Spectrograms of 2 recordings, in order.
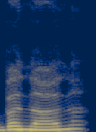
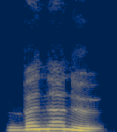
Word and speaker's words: banane: exemple dans le mot banane que je viens d'écrire au tableau le e à la fin ne se prononcent pas donc il faut dire banane et non banane eux par contre si la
